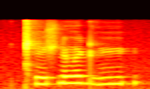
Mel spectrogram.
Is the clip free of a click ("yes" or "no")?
no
